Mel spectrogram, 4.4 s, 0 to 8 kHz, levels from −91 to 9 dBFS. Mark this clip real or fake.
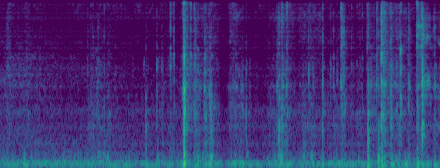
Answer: fake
